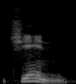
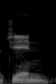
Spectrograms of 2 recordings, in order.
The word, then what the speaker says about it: djinn: It's just got a silent D.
